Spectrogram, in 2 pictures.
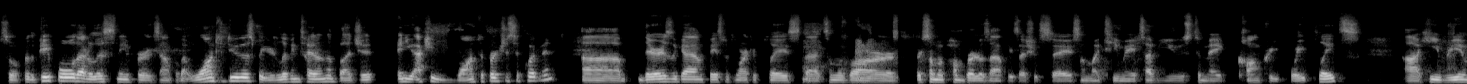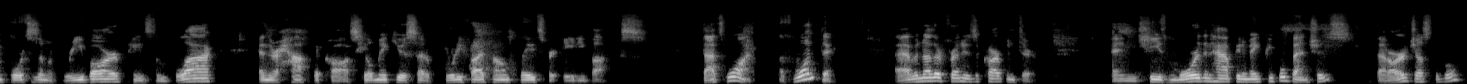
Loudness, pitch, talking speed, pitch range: -23 LUFS, 120 Hz, 225 wpm, 105-150 Hz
